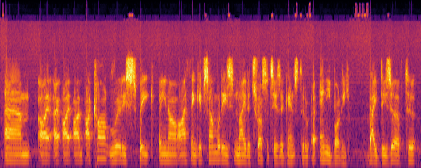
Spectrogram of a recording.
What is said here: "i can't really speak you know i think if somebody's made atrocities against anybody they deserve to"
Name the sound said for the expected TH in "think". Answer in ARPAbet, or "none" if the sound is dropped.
TH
